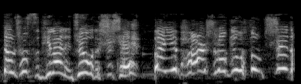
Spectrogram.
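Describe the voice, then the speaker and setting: Woman doing snobby rich girl in a chinese audio drama, catty, high voice, talks quick. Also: very animated. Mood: smug, scornful. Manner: snobbish, taunting, theatrical. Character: haughty young rich socialite woman, catty and scornful.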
